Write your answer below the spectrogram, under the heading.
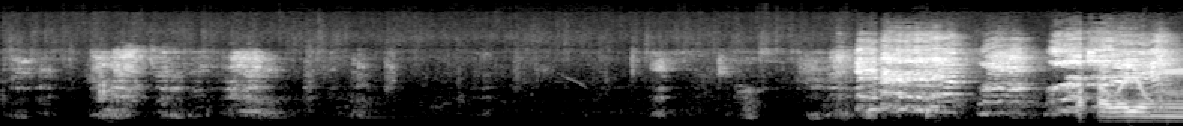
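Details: Pigs being loaded for transport, eighteen head in the batch, among them a stubborn sow; talking and faint grunts at first, then loud, harsh, broadband squeals in rapid overlapping bursts through the final two seconds.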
